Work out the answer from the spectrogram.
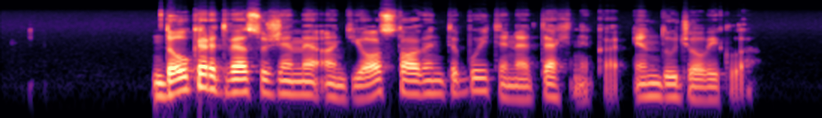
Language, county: Lithuanian, Marijampolė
